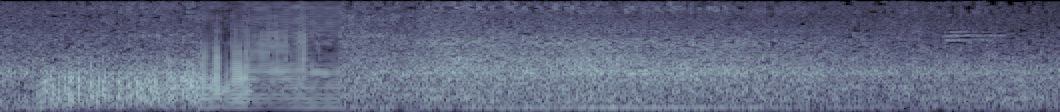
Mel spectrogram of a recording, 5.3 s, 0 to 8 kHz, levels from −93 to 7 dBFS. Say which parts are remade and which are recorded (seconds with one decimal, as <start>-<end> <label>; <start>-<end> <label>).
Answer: 0.0-1.0 recorded; 1.0-1.7 remade; 1.7-5.3 recorded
